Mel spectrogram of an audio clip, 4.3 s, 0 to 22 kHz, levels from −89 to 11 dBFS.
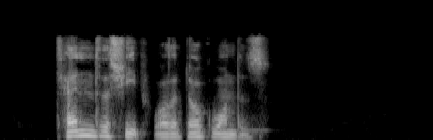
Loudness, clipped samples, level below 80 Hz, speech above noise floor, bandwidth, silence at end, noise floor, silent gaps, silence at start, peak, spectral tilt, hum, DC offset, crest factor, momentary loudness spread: -23 LUFS; under 0.1%; -58 dBFS; 64 dB; 7.8 kHz; 1.65 s; -86 dBFS; none; 0.55 s; -4 dBFS; -4.5 dB/octave; none; under 0.1%; 22 dB; 11 LU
